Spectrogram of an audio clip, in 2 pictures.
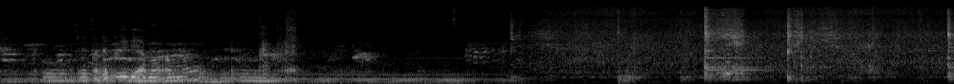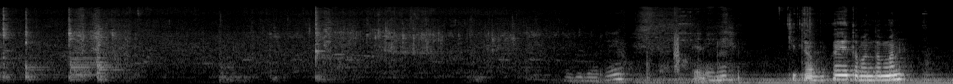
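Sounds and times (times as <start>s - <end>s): food deep-frying in hot oil: 5.0s - 15.8s.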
